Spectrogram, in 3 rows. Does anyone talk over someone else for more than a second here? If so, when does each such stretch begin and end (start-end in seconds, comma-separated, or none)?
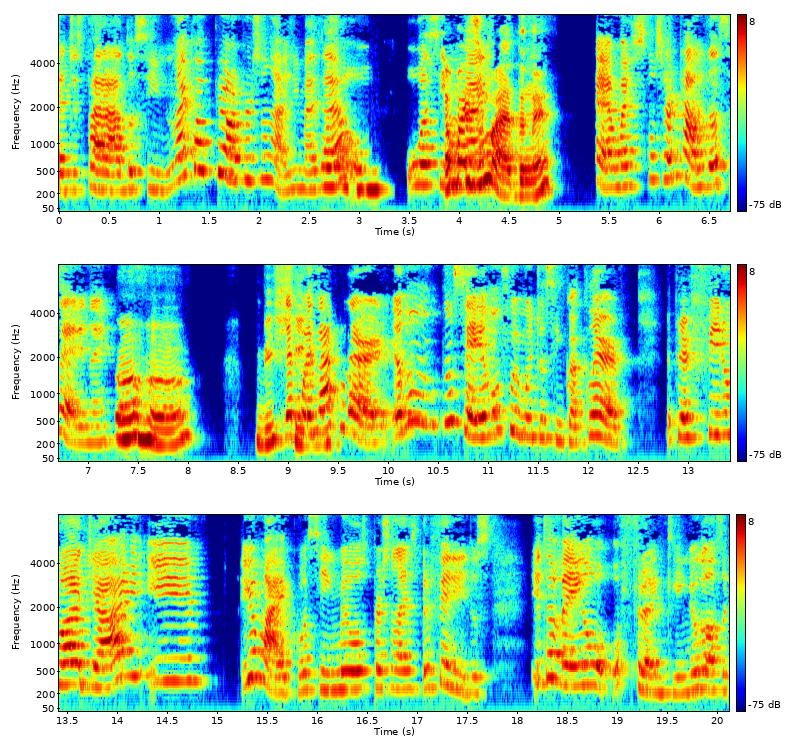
none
